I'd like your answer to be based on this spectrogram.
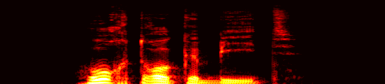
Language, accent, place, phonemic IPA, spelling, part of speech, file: German, Germany, Berlin, /ˈhoːxdʁʊkɡəˌbiːt/, Hochdruckgebiet, noun, De-Hochdruckgebiet.ogg
- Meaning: high pressure area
